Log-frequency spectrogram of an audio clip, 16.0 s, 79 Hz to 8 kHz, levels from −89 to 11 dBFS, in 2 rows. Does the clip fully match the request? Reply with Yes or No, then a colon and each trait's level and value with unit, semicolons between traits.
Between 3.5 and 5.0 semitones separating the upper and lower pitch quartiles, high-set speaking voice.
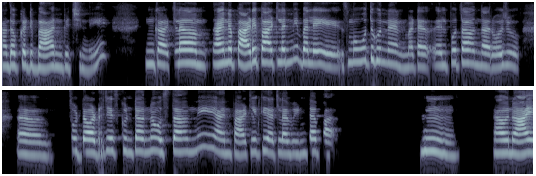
No: average, 2.8 semitones; very high, 260 Hz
